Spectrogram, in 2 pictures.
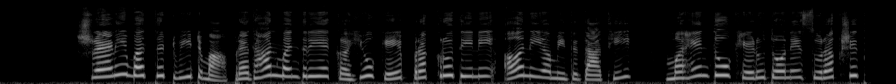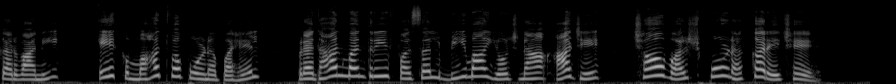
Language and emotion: Gujarati, neutral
